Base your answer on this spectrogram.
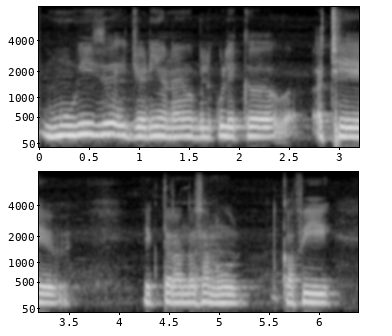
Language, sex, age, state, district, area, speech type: Dogri, male, 18-30, Jammu and Kashmir, Samba, urban, spontaneous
